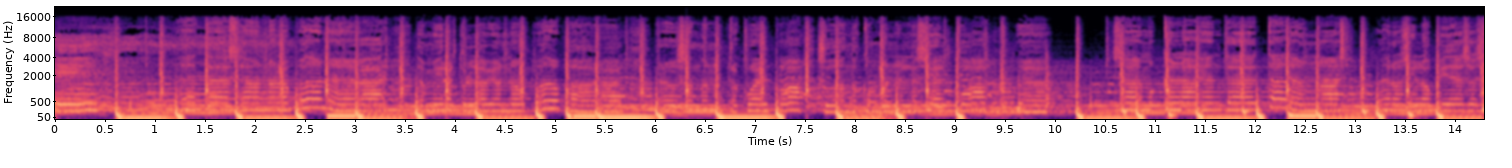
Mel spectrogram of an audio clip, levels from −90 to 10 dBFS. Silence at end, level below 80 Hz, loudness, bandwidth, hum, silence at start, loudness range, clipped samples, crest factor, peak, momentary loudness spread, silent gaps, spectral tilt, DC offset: 0 s; -14 dBFS; -12 LUFS; 16.5 kHz; none; 0 s; 2 LU; under 0.1%; 10 dB; 0 dBFS; 5 LU; none; -5.5 dB/octave; under 0.1%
